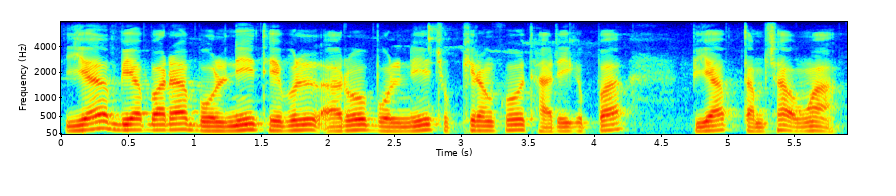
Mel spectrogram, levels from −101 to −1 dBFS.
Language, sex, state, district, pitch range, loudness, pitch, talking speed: Garo, male, Meghalaya, West Garo Hills, 115-140 Hz, -16 LUFS, 125 Hz, 110 wpm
